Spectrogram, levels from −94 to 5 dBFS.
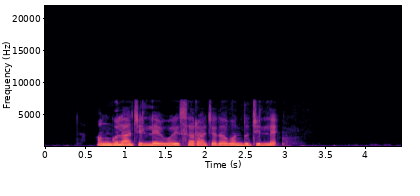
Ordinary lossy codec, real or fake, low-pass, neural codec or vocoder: none; real; 7.2 kHz; none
